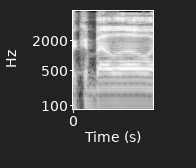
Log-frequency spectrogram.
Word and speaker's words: Cabello: Always throws me off to put L's in the Cabello. – Yes. People will say her name wrong all over the globe. – Because it's Cabello or whatever. – Yeah, Cabello for Cabello. And I've heard Camila. It's Camila Cabello.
